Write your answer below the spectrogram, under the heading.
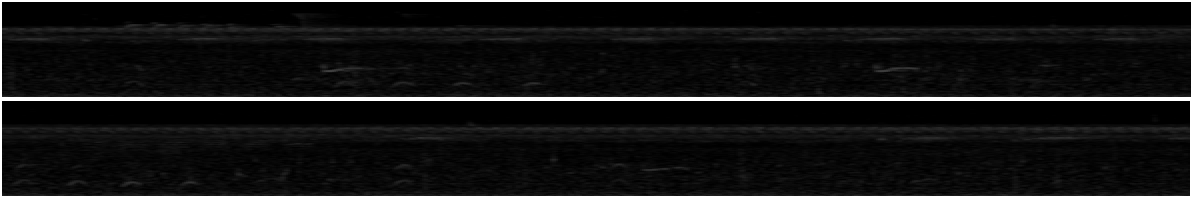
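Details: Crickets on a foggy, windy night: short pulsed chirps repeat about twice a second over a thin, steady high-pitched trill, both sitting beneath a heavy low rumble of wind.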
